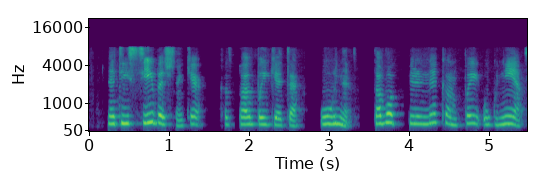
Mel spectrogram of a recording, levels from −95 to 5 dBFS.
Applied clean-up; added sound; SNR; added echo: none; none; none; none.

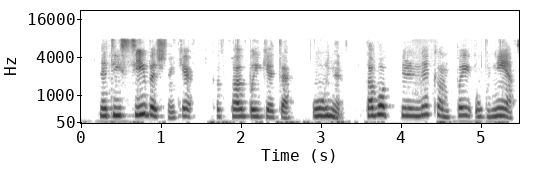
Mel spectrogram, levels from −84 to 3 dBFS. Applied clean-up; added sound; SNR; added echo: classical method spectral subtraction.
